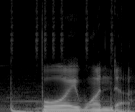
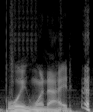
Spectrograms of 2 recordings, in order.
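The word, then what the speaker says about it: Boi-1da: Boy, I always say his name wrong and people... Boy Wonder, okay? I used to call him Boy One-Eyed.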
